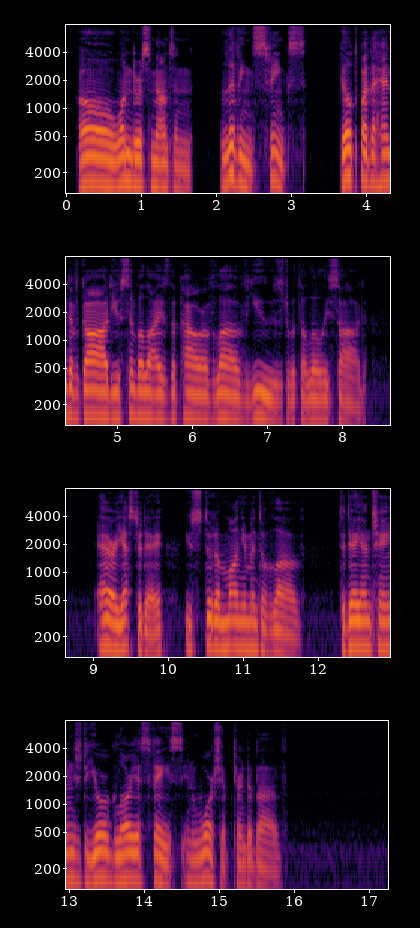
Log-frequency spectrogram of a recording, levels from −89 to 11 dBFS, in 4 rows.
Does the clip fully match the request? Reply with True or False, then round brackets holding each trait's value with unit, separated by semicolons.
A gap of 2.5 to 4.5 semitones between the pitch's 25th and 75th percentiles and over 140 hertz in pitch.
False (3.9 semitones; 135 Hz)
